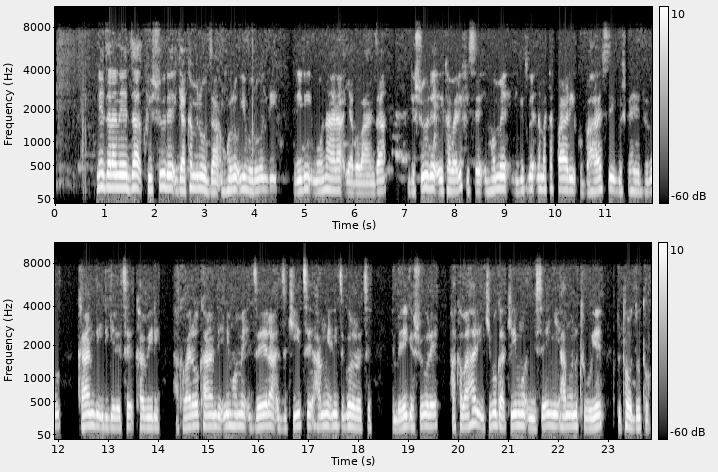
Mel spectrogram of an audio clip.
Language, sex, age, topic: Rundi, female, 18-24, education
